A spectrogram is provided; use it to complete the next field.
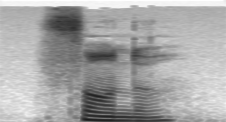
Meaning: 1. to split, to chop (wood), to crack 2. to shoulder (one's way through a crowd) 3. to break (someone's heart) 4. to break 5. to crack, to split 6. to manage, to come up with 7. to lunge
- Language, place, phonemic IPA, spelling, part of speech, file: French, Paris, /fɑ̃dʁ/, fendre, verb, Fr-fendre.ogg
